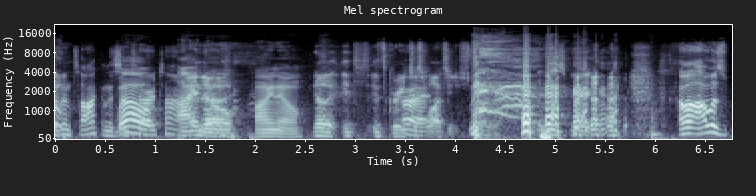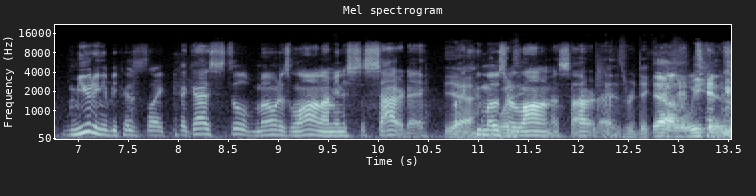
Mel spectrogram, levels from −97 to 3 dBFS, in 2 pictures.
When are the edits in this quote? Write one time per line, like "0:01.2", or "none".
0:09.6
